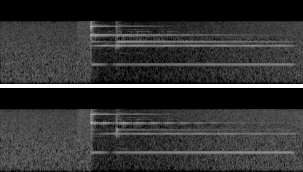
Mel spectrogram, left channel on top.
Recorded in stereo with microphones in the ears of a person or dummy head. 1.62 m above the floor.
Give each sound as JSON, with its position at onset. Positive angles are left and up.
{"t": 0.9, "sound": "a bell", "side_deg": 45, "distance_m": 4.5}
